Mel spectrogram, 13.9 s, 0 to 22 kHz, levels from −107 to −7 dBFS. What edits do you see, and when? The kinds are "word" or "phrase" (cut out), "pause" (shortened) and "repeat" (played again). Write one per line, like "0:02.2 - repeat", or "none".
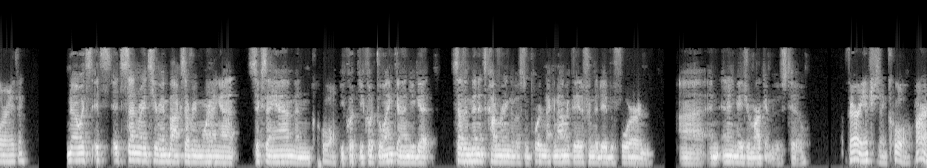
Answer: none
